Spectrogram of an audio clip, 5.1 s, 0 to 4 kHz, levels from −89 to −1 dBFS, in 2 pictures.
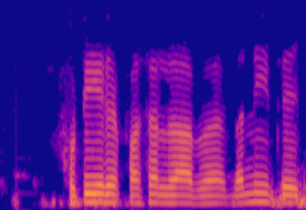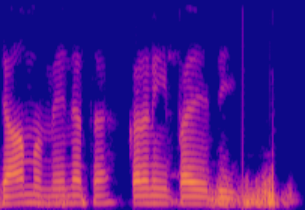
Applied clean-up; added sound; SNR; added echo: none; none; none; none.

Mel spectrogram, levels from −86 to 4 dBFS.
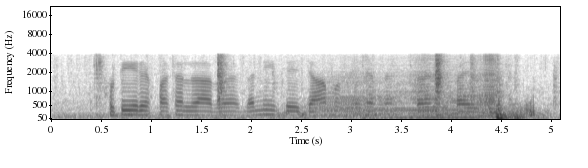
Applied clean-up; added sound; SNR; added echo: none; Rain; -2 dB; none.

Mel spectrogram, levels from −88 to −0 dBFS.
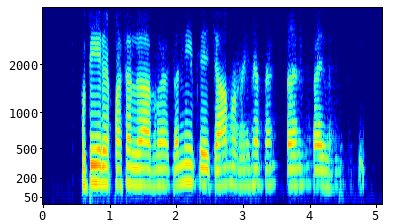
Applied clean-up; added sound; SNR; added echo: neural mask model DeepFilterNet 3.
